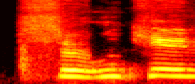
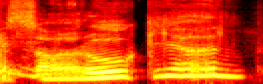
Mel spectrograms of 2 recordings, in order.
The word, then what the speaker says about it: Tsarukian: Now Armin Tsarukian even pronounce his last fucking name. Tsarukian.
